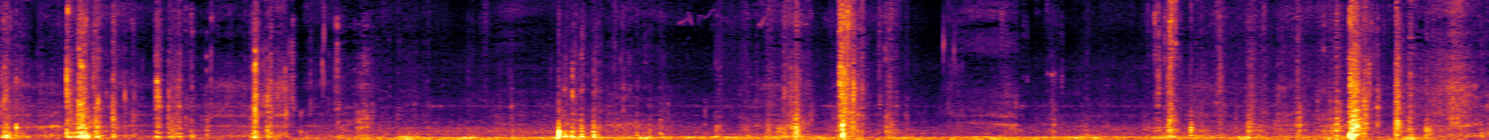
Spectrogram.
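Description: Footsteps crunching on broken brick and concrete rubble, a sharp crunch every couple of seconds, over a steady low drone.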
